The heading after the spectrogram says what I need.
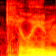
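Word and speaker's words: Cillian: Killian Murphy, did I pronounce that right?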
